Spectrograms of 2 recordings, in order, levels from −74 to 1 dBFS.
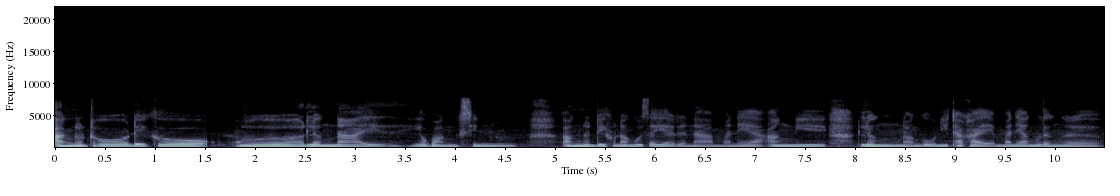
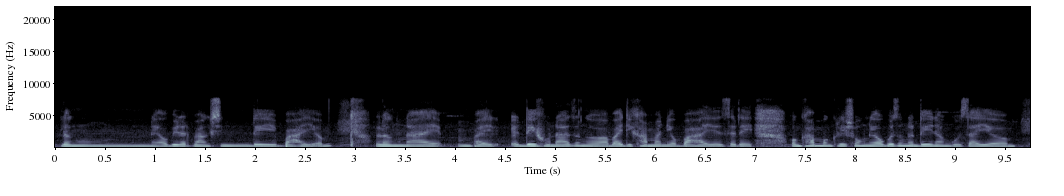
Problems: none marked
